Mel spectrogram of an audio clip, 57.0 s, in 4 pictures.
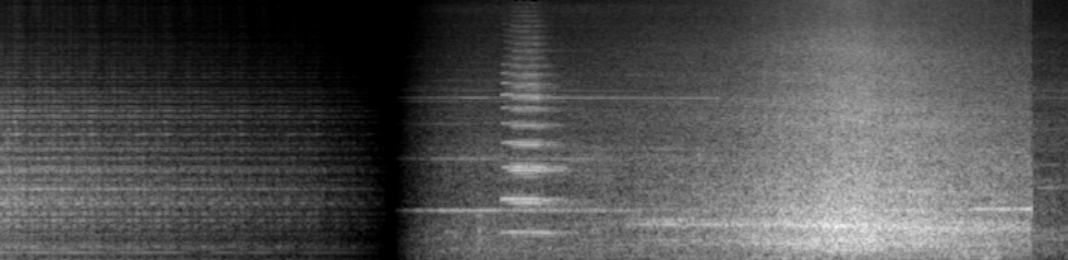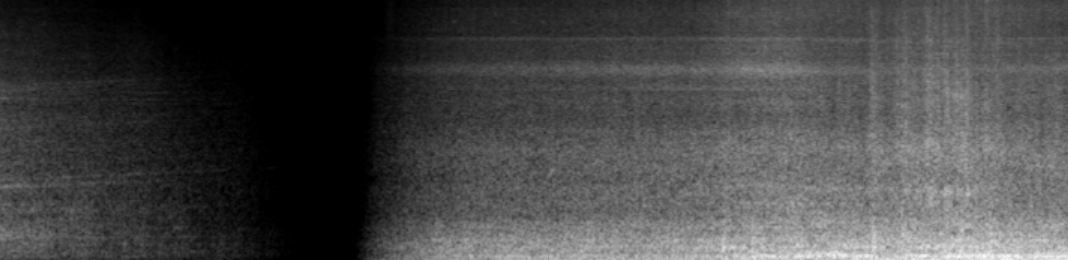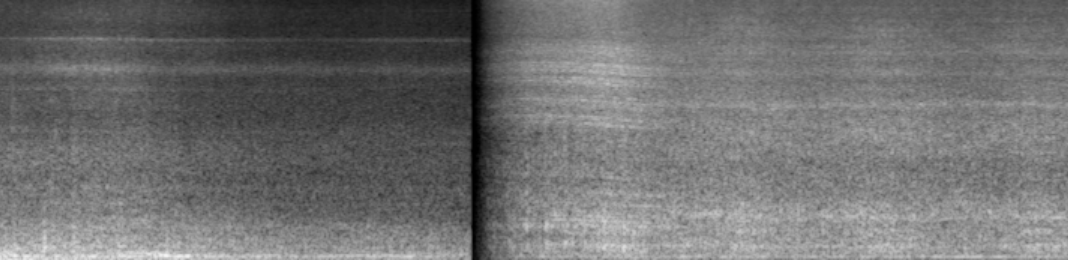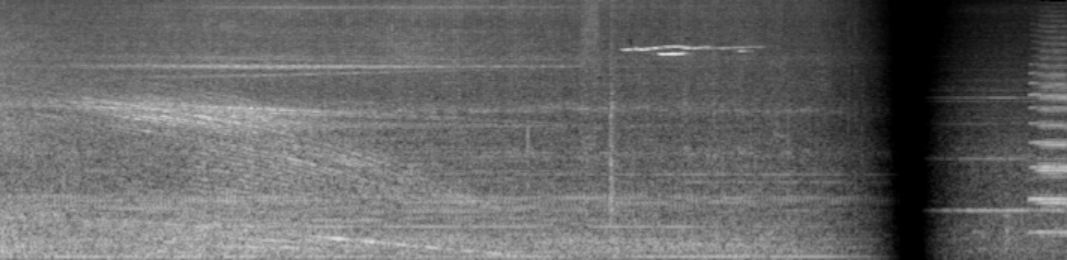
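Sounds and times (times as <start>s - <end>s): train wheels rumbling: 20.2s - 54.2s
wheel squeal: 41.6s - 54.0s.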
